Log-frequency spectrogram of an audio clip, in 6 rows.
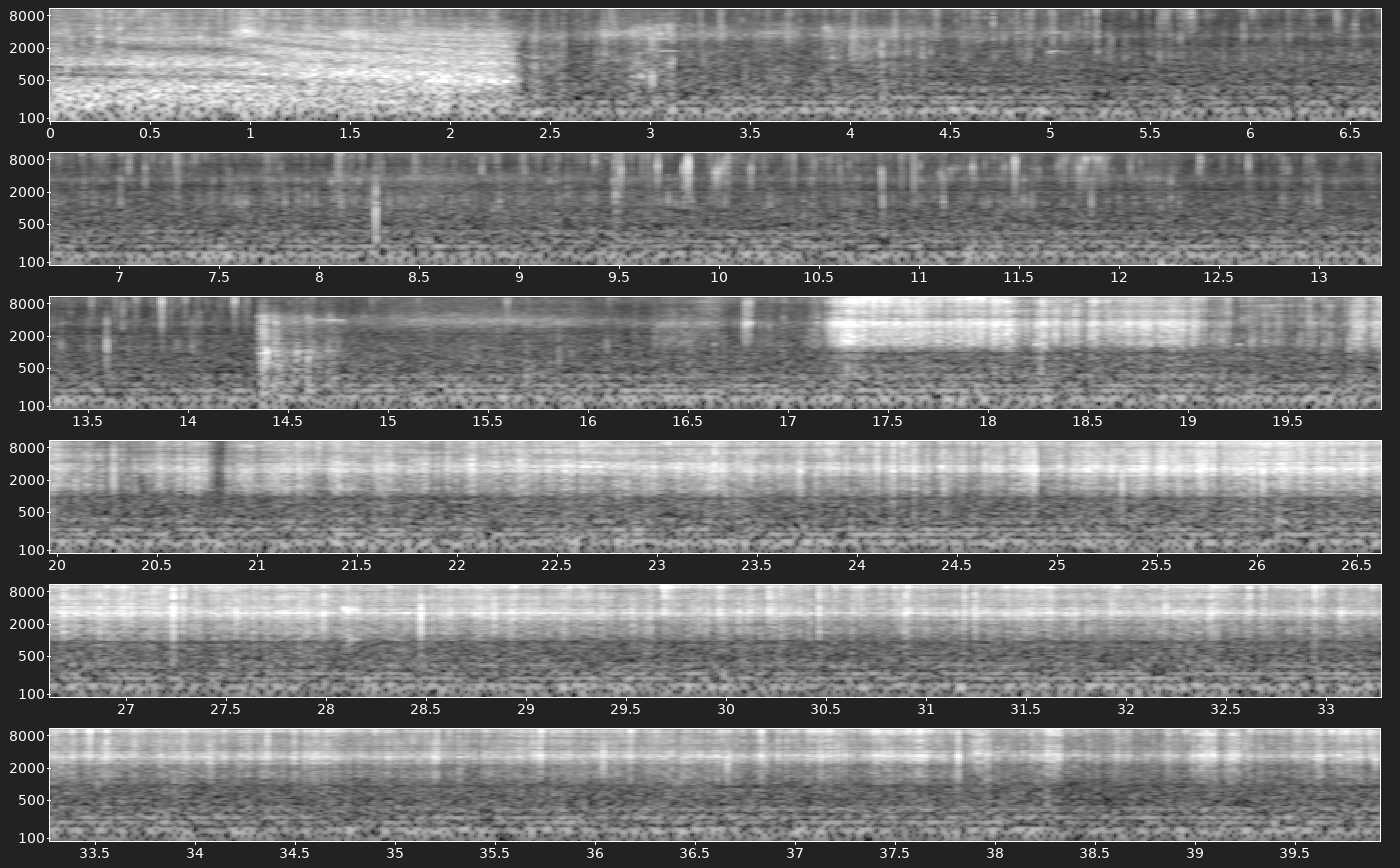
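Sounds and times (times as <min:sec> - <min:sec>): fire crackling and popping: 0:00.0 - 0:39.9
food sizzling in a hot pan: 0:14.4 - 0:39.9.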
